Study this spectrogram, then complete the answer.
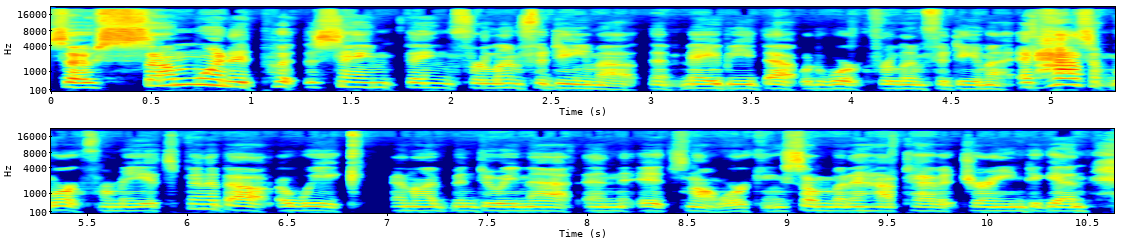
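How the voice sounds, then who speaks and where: With an American accent, a woman speaks fairly quickly in a very deep, low pitch, using ordinary pitch variation. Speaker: van-life vlogger. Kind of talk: casual vlog update. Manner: chatty, filler-heavy.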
